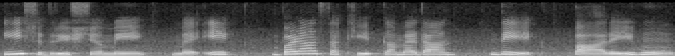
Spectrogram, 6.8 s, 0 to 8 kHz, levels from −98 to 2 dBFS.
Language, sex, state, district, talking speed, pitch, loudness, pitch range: Hindi, female, Bihar, Kaimur, 125 wpm, 245 Hz, -18 LUFS, 210-290 Hz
